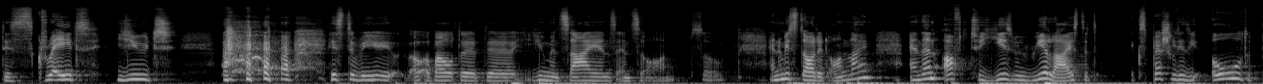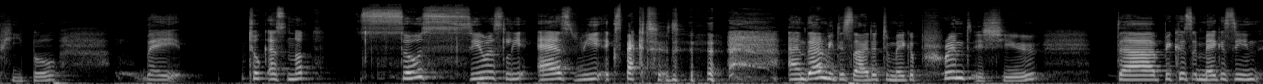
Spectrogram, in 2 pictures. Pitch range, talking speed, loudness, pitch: 195-260 Hz, 125 wpm, -26 LUFS, 230 Hz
